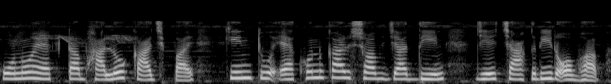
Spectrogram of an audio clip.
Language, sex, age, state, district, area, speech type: Bengali, female, 30-45, West Bengal, Paschim Medinipur, urban, spontaneous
